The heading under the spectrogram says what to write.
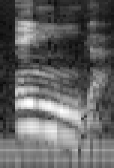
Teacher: it's voiced velar nasal sound.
